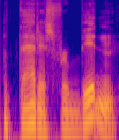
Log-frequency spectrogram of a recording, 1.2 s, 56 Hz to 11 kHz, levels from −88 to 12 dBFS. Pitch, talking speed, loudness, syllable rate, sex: 90 Hz, 200 wpm, -17 LUFS, 5.2 syllables/s, male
